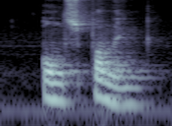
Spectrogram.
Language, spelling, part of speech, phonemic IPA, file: Dutch, ontspanning, noun, /ɔntˈspɑnɪŋ/, Nl-ontspanning.ogg
- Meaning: diversion, recreation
